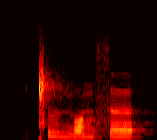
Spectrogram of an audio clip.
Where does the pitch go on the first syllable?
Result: falling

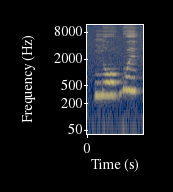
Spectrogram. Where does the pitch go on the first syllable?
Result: low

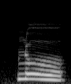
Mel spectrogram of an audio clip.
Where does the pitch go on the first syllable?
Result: falling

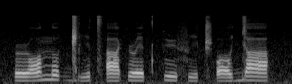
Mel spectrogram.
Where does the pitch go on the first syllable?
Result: rising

